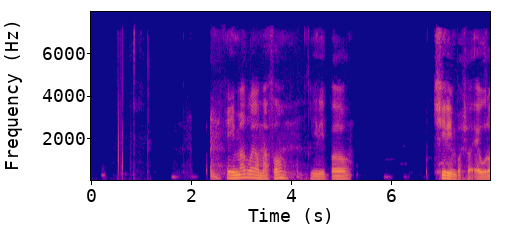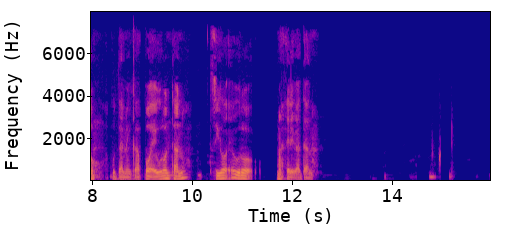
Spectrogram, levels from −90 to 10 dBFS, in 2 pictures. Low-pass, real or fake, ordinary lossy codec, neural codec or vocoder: 7.2 kHz; real; AAC, 32 kbps; none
